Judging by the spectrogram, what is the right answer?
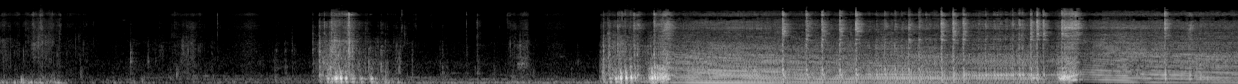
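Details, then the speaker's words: Honda CR80 two-stroke just after a troublesome rebuild, not yet fully torqued down: fires after a couple of kicks and revs crisply, pitch rising and falling cleanly with throttle; sounds and feels healthy. "Man, this thing was giving me like hell, but finally got it right. She sounds and feels amazing, man."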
